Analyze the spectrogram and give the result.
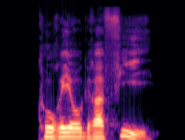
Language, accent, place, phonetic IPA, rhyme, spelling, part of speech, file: German, Germany, Berlin, [koʁeoɡʁaˈfiː], -iː, Choreografie, noun, De-Choreografie.ogg
- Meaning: choreography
